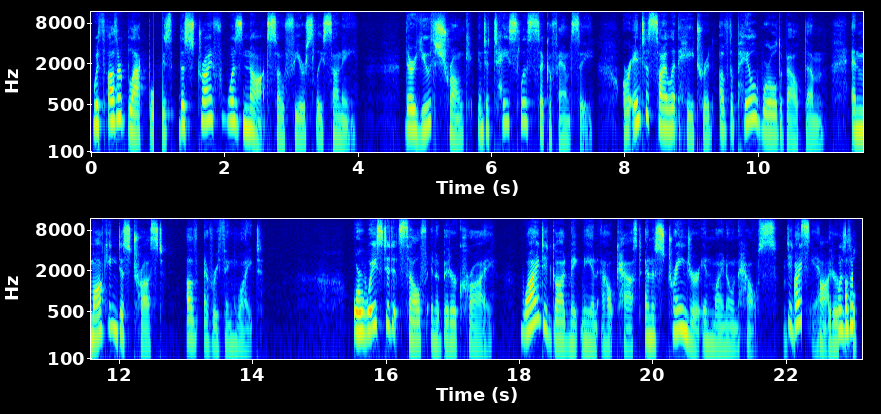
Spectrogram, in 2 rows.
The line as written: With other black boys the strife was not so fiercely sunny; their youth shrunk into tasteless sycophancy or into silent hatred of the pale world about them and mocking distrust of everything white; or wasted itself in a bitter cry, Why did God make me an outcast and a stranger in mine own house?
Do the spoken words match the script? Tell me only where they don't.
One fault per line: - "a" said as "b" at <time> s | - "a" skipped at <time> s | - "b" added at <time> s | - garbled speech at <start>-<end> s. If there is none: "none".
- garbled speech at 22.0-23.1 s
